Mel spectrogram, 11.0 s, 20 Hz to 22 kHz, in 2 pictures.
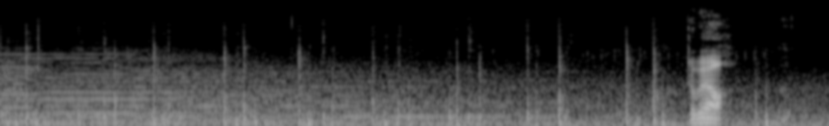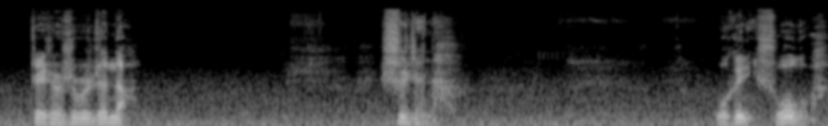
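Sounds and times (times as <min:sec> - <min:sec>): boot footsteps on pavement: 0:00.0 - 0:05.4
background score held tones: 0:00.0 - 0:05.6.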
